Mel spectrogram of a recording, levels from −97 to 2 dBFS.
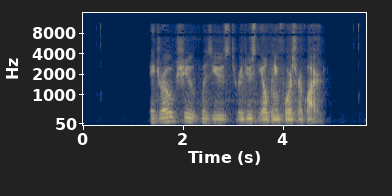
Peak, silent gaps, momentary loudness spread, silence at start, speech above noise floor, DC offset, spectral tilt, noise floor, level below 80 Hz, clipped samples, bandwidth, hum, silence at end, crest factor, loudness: -6 dBFS; none; 9 LU; 1.35 s; over 61 dB; under 0.1%; -5 dB/octave; under -90 dBFS; -74 dBFS; under 0.1%; 11.5 kHz; none; 0.9 s; 24 dB; -29 LUFS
